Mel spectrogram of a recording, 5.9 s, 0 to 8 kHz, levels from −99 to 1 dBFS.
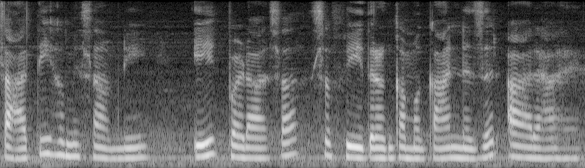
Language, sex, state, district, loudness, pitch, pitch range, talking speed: Hindi, female, Chhattisgarh, Raipur, -18 LUFS, 185 Hz, 180-210 Hz, 155 wpm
